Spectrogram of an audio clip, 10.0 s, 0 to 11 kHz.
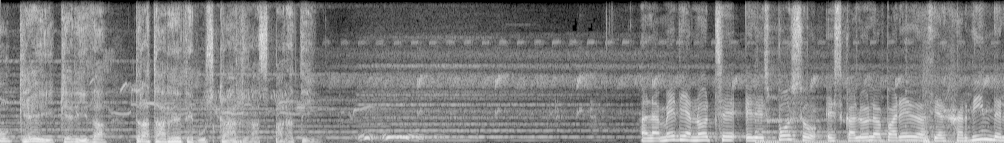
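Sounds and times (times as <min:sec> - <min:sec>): owl hooting: 0:03.4 - 0:06.1.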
